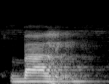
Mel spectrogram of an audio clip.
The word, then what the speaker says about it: valley: pronunciation Valley you repeat Valley very good so just be careful with the um with B's and V's so not B but V Valley okay will you try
